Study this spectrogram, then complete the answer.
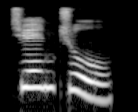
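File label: "捐助", Mandarin Chinese; chinese-flashcards; hsk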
